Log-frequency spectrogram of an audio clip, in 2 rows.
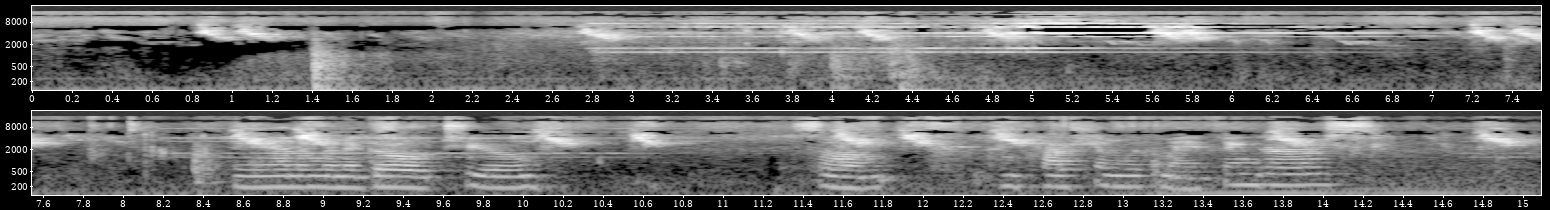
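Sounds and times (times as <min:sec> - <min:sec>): small birds chirping: 0:00.0 - 0:15.0
steady ringing tone: 0:02.1 - 0:12.2.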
